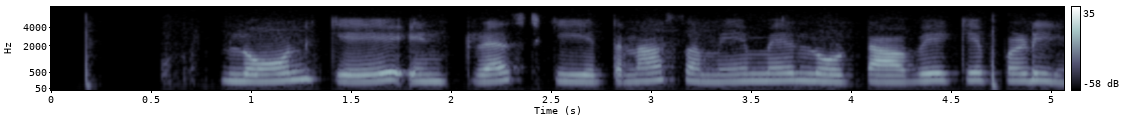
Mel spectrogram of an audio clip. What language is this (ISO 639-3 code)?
bho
